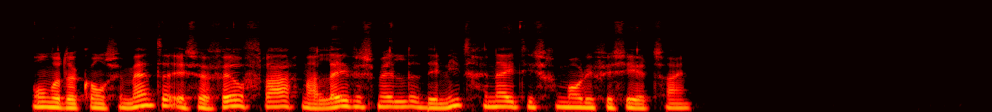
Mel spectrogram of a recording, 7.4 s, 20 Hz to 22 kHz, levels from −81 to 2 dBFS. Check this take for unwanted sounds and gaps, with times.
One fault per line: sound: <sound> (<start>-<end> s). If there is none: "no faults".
no faults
